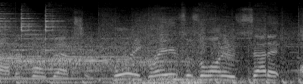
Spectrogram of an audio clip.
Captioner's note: bell ringing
